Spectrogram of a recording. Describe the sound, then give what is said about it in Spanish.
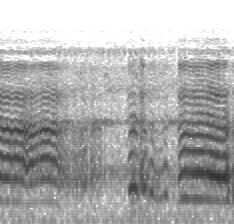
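A baby crying from hunger, with a few high, wailing cries separated by short breaks. “Si había algo que Tita no resistía, era ver a alguien llorando de hambre.”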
